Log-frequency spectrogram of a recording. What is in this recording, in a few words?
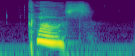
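"class", British English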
